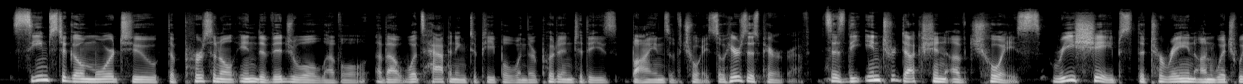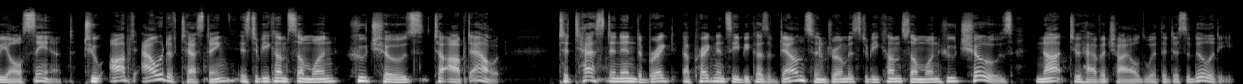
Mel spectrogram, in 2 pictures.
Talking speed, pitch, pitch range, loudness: 195 wpm, 120 Hz, 110-140 Hz, -18 LUFS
